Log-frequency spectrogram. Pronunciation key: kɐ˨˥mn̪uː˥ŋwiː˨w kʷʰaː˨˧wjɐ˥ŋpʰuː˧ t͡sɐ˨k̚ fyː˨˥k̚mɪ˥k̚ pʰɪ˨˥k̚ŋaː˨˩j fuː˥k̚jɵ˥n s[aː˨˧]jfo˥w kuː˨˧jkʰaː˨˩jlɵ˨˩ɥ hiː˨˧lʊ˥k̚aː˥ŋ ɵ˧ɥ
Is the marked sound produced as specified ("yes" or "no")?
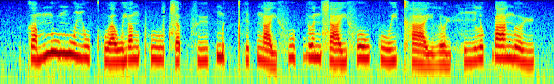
yes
